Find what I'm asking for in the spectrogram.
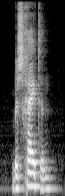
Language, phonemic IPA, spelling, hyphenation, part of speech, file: Dutch, /bəˈsxɛi̯.tə(n)/, beschijten, be‧schij‧ten, verb, Nl-beschijten.ogg
- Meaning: 1. to beshit, to shit on or in 2. to deceive, to con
